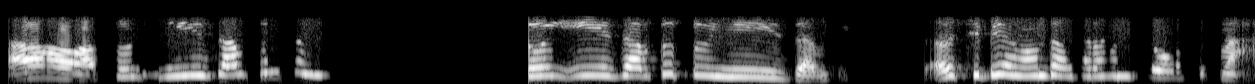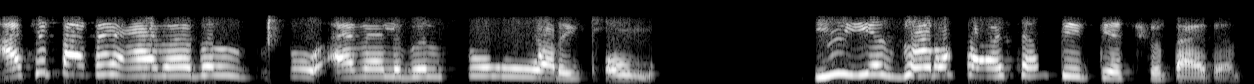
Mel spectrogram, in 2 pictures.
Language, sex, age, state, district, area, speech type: Kashmiri, female, 30-45, Jammu and Kashmir, Ganderbal, rural, conversation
